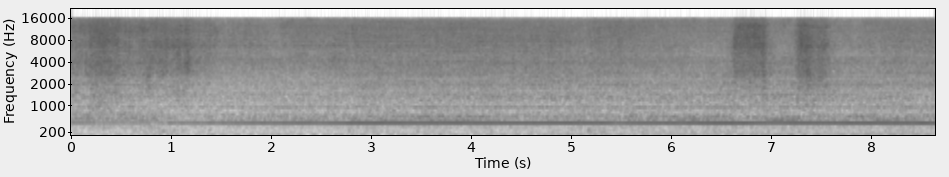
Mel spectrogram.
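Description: A vacuum hose sucks air with a hissing rush.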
